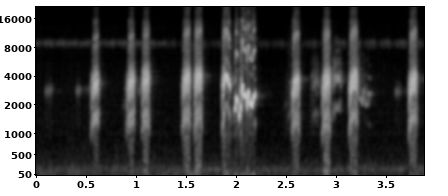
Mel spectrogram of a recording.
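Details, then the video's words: Sooty-headed bulbul calls meant for luring wild birds and tutoring caged ones: spaced, crisp chip notes, some paired, with one bubbly rolling phrase in the middle; a faint continuous high tone persists. "Suara Burung KUTILANG GACOR Terbaik Untuk Panggilan dan Masteran"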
